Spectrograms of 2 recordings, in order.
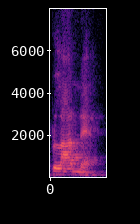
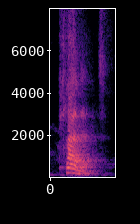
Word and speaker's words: planet: second word planet planet even though it's p l a and because we're indonesian we say planet right it's automatically we see the word and our tongue goes right in english we say planet listen planet planet planet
